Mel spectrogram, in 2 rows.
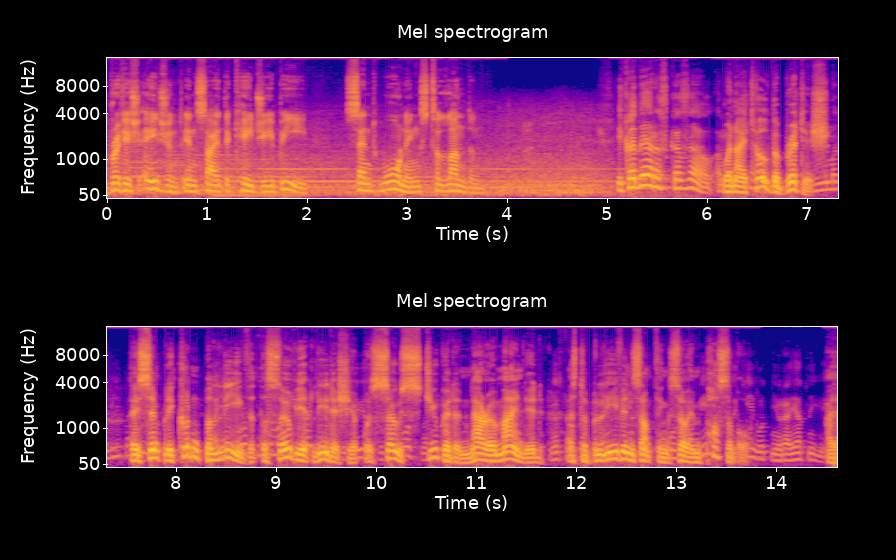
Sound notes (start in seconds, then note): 4.6 speaking Russian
